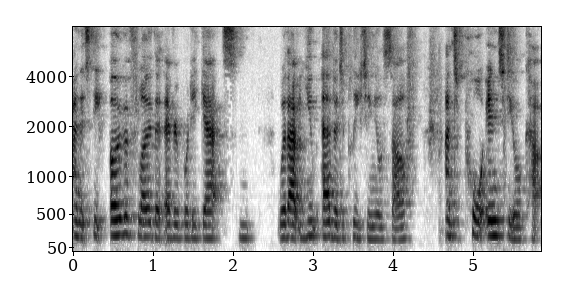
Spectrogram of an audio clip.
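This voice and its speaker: A woman with a British accent, fairly quick, in a flat, monotone delivery. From southern England. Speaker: social worker and life coach. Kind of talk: interview. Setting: live video show.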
